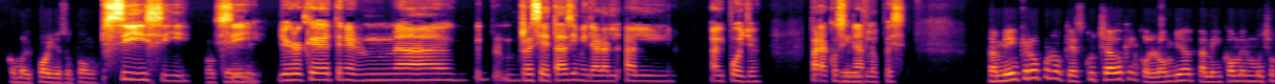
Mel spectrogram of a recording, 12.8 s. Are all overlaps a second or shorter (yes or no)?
yes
